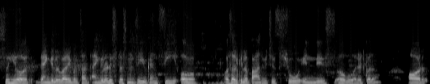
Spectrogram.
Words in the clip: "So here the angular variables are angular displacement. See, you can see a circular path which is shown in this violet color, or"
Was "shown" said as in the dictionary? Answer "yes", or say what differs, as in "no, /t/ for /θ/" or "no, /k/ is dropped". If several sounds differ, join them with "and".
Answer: no, /n/ is dropped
